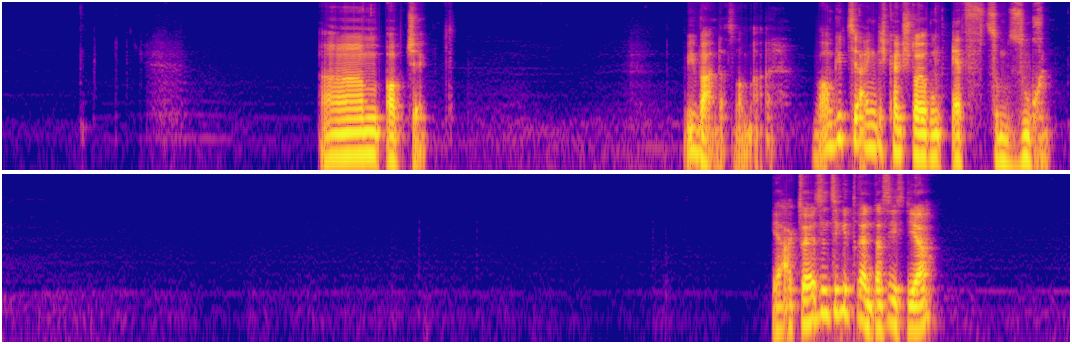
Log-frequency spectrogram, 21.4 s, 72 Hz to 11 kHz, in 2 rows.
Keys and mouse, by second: 3.6-8.5 drag, 9.2 ctrl+f, 10.6-21.3 middle drag.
